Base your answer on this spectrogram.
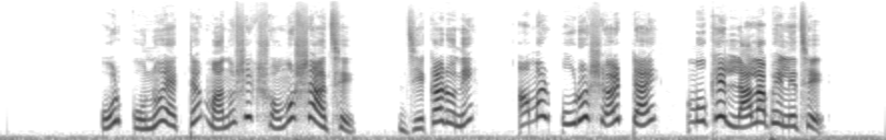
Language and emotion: Bengali, disgusted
